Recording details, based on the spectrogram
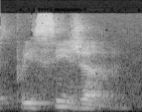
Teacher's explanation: La O, siempre que una palabra en inglés termina en ON, ¿sí? O I o N, la O se pronuncia como un sonido intermedio entre una O y una E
